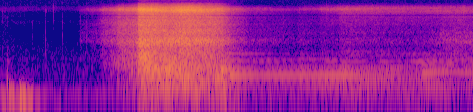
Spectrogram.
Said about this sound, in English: This one is called Elevate Ocean Sounds.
